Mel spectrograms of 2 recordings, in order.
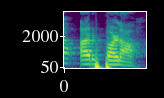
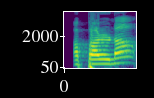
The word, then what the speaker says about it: अपर्णा: spelling क्या है अर्पणा लेकिन यहां पे प में ये क्या हो जाएगा अर्पणा वो क्या है अपर अपर्णा और अर्पणा ये क्या है अर्पणा ये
